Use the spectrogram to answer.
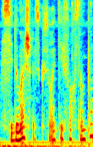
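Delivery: whispered aside. Real, not acted. Wistful aside on dropped legend.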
